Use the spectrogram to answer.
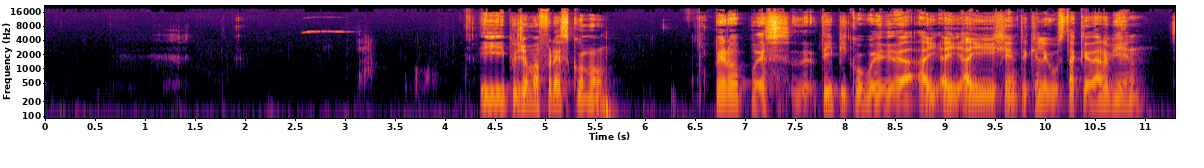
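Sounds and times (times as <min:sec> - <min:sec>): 
brief high squeak: 0:02.6 - 0:03.2
soft swallow: 0:03.1 - 0:04.3
person sipping coffee with wet slurping: 0:03.2 - 0:04.3
speech: 0:04.4 - 0:05.8, 0:06.7 - 0:11.2.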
